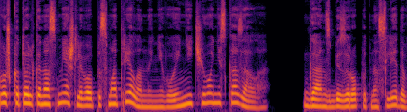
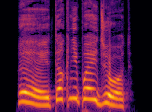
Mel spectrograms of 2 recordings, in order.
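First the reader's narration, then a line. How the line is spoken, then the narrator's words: Indignant devil shouting. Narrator (Russian): возмущенно закричал черт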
